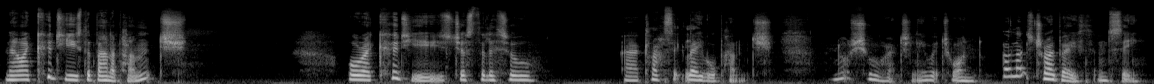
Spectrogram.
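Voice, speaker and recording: Slightly croaky British crafter thinking aloud. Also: female voice, mid-range voice, lively intonation, a little slow, slight background noise. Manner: chatty, thinks aloud with fillers and small apologies. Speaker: papercraft demonstrator. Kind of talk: casual craft tutorial. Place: indoors at a craft table.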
